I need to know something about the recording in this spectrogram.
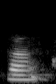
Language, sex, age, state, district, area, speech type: Hindi, female, 60+, Uttar Pradesh, Hardoi, rural, conversation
